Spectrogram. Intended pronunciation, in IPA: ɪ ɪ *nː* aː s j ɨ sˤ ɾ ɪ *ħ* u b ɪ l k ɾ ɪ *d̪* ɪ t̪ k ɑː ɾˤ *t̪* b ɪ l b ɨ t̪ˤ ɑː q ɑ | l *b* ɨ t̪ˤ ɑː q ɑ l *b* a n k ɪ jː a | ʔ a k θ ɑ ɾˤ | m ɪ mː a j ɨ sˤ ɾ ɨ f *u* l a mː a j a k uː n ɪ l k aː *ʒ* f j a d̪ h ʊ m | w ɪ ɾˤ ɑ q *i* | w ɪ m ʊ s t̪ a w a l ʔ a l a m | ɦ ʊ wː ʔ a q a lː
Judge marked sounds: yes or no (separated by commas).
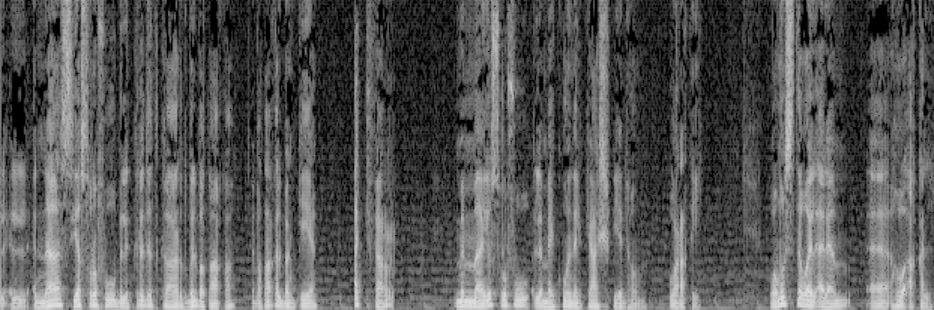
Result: yes, no, yes, no, yes, yes, yes, no, yes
